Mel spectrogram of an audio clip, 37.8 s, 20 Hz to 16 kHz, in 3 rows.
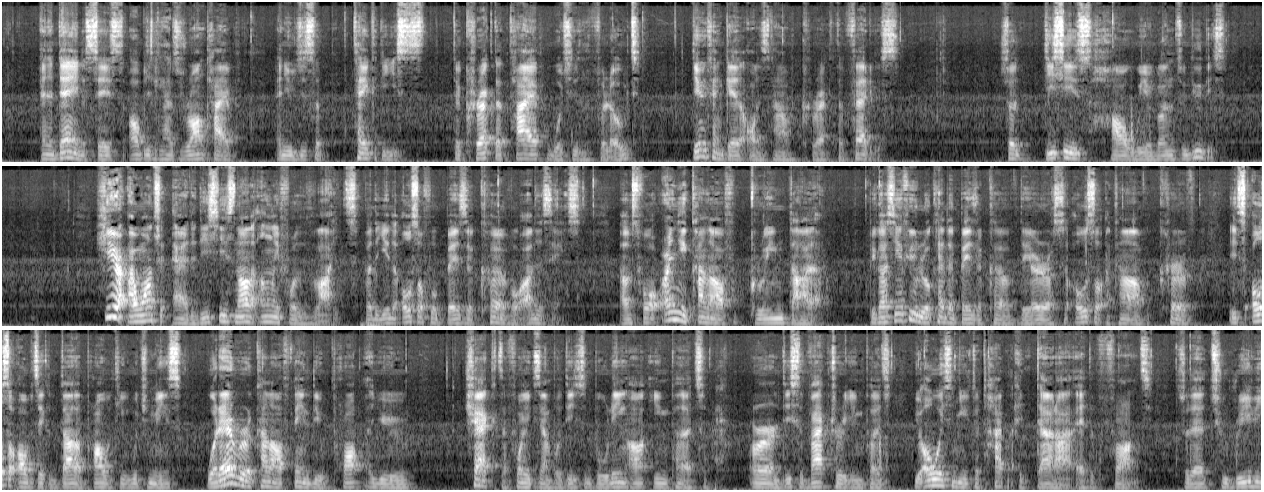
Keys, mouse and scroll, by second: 1.7 drag, 3.5-9.6 drag, 17.6 click, 18.4 click, 21.4 click, 37.1 click.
